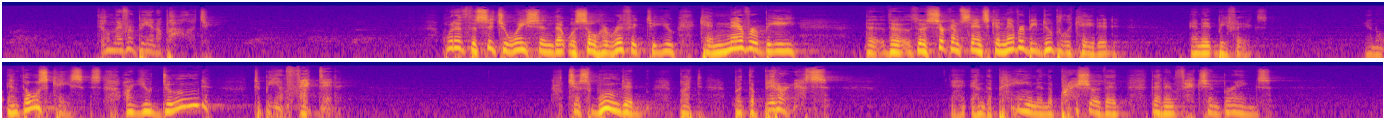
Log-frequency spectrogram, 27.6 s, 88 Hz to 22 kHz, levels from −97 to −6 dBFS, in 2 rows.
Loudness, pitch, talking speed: -23 LUFS, 150 Hz, 130 wpm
